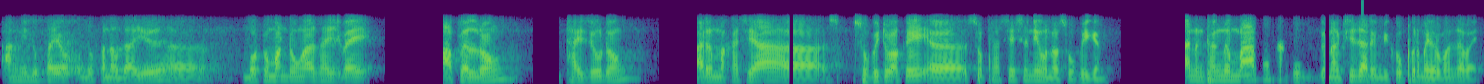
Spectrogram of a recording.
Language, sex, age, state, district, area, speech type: Bodo, male, 18-30, Assam, Chirang, rural, conversation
